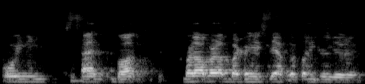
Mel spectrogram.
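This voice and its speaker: A man teaching a live language class, patiently repeating words slowly and quizzing his students. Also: mid-range voice, little pitch movement, darkish tone, lo-fi sound. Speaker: Spanish tutor. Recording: voice somewhat distant from the mic.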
